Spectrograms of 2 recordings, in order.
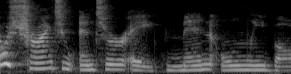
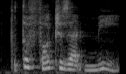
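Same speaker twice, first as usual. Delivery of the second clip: ordinary delivery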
